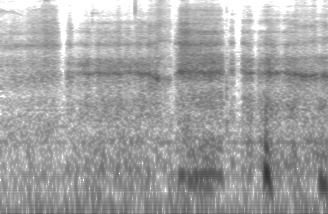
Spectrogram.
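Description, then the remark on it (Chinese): A male voice actor imitates creepy, heavy breathing, the kind that would make a woman in an enclosed space want to leave at once: drawn-out raspy breaths with a low husky rumble, then a couple of short, sharp snorting gasps. The breathing is fairly quiet, and no one speaks. “想要马上逃离那个人身边，让女生觉得很不舒服的喘息声。”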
